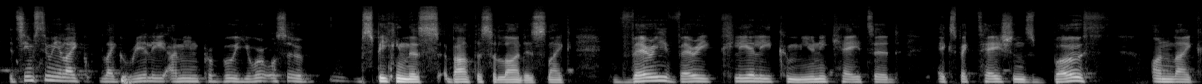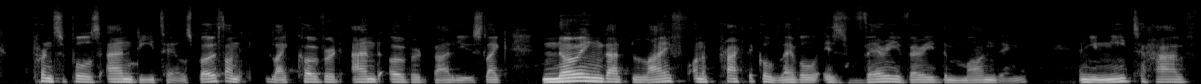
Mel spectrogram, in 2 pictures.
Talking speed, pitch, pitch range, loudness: 140 wpm, 125 Hz, 110-140 Hz, -24 LUFS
